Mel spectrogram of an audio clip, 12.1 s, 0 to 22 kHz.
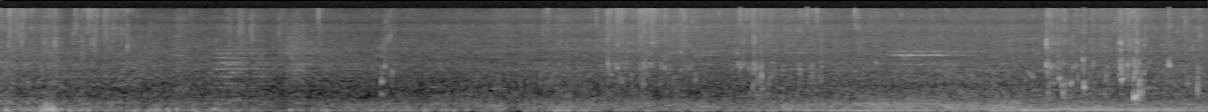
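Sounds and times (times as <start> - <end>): light water splashes: 0.0 - 1.8, 3.1 - 12.0
water sloshing in plastic tub: 10.3 - 12.0.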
